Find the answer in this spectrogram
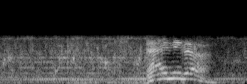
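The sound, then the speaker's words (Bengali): Running, splashing water as someone bathes late at night with cold water at a village home, a steady wash of sound; a brief voice cuts in near the end. “হলো তোমার? এই তো বেরোচ্ছি, 5 minute. এত রাতে গোসল করার কি দরকার? এখানকার পানি কিন্তু অনেক ঠান্ডা।”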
